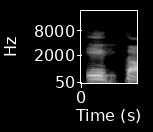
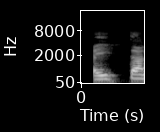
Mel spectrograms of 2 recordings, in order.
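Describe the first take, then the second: First: एकता as "ekta"; pure e. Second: एकता as "aikta"; wrong ai vowel. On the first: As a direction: open एकता on a plain long "e". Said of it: "एकता होता है". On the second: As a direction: open एकता on a gliding "ai". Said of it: "एकता नहीं होता". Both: Shown as a demonstration.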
